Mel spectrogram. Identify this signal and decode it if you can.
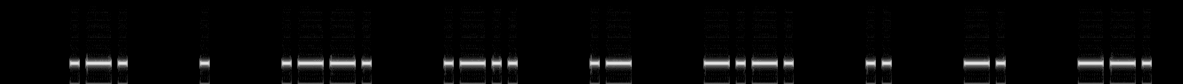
Morse code, heard as a keyed tone, about 15 wpm, spaced as for 8 wpm, 1000 Hz. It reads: REPLACING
